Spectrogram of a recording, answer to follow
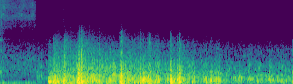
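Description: A low, thunder-like rumble that starts suddenly a little under a second in and slowly dies away near the end.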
